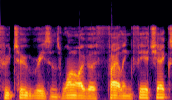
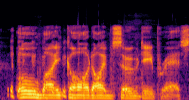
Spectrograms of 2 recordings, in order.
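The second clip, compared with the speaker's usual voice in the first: slow, gloomy, utterly despondent robot voice, drawn out. Comparing a drained character to a manic depressive robot: Marvin the android voice. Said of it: "the manic depressive robot".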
